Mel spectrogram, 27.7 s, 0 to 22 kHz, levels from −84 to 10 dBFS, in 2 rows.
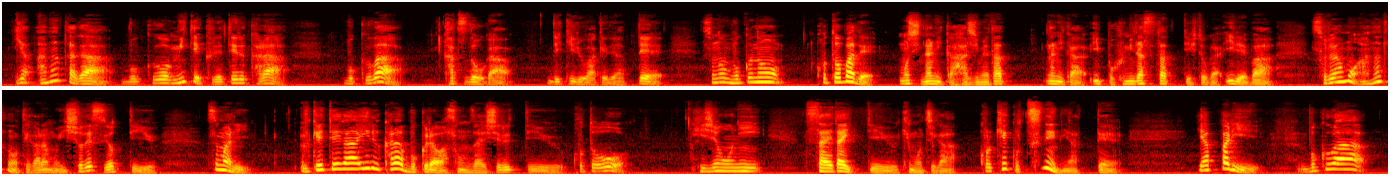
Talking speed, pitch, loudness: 300 characters per minute, 120 Hz, -21 LUFS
